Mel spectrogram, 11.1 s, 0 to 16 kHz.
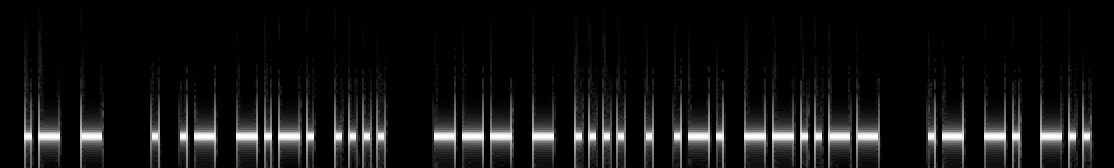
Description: Morse code, heard as a keyed tone, about 17 wpm, 700 Hz. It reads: AT EACH OTHER, AND
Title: A Sound Of Thunder 17wpm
